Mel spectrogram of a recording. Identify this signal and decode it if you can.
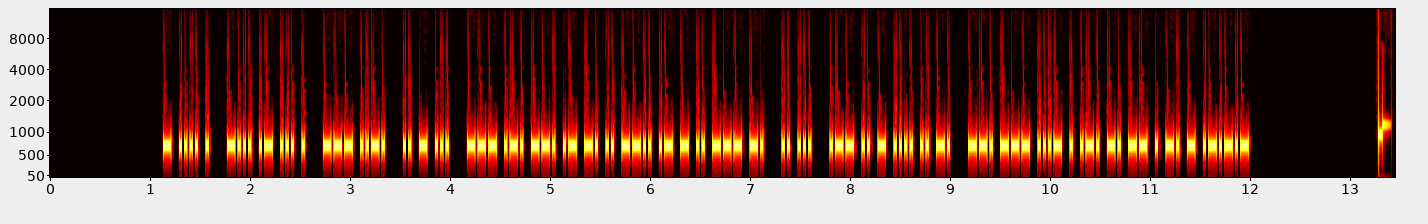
Morse code, heard as a keyed tone, about 41 wpm, 700 Hz. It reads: THE BASE OF ITS ORGANIZATION IS WITHIN GOVERNMENT.
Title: Sentences from Top 1000 Words - Review Part 5 - 45wpm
